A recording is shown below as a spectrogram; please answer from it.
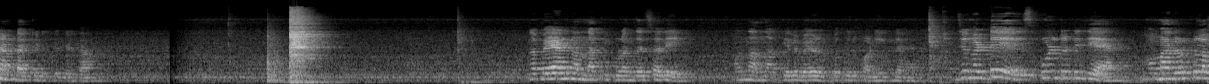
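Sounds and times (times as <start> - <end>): steel kitchenware clanking: 2.9 - 3.5.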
